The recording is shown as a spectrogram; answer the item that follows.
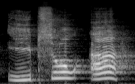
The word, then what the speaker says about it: YAUH: Ou seja, o código secreto deste cofre é YAUH.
